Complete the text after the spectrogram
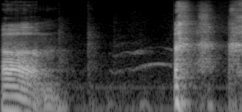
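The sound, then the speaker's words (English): A cat named Theo lets out a loud, drawn-out meow, followed by a fainter trailing mew, then a sudden burst of noise. “The cat came in.”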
